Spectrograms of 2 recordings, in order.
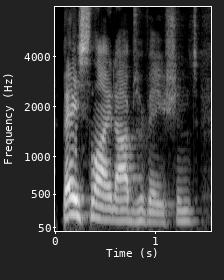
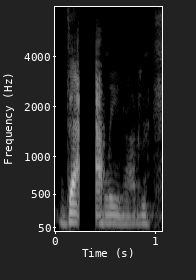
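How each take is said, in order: First: "baseline" said louder, with a clear B; corrected reading. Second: "Vaseline" for baseline, low and quiet; misreading. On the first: Speaker correcting own misreading to viewers, emphatic "baseline". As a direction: firmly restate it as "baseline". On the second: Speaker mocking own misreading to viewers, muttered "Vaseline". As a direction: mutter "Vaseline" under your breath. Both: Real, not acted.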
